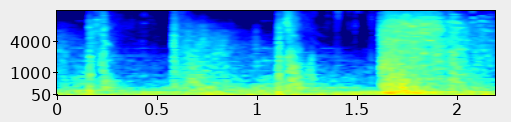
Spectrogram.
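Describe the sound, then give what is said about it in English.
Sniper rounds striking a house and outbuildings in an audio drama: a few sharp, shattering impacts with heavy low thuds, ending in a louder burst. “Snipers from out in the darkness began sending random rounds into the house and the outbuildings, forcing everyone to seek shelter and stay low.”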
